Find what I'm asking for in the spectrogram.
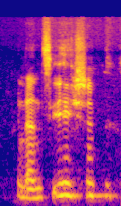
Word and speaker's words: pronunciation: No, it's P-R-O, yeah. – It's P-R-O, but yeah. like, is it pronunciation? – It's not noun. It's none.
